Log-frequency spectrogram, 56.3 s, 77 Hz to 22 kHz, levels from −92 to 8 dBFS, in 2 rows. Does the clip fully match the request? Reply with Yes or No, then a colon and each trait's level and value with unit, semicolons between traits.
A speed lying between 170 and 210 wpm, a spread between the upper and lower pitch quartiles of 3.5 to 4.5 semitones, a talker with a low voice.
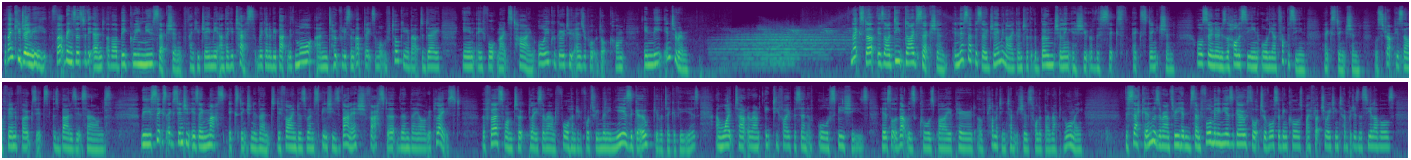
No: average, 190 wpm; average, 3.8 semitones; medium, 185 Hz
